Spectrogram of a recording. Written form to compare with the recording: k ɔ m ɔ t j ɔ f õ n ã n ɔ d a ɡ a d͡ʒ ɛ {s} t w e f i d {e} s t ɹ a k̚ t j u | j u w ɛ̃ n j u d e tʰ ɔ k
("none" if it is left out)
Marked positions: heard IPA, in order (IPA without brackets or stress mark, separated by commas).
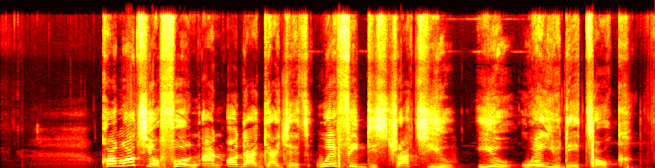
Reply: none, i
